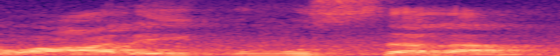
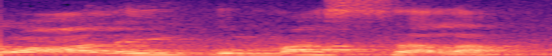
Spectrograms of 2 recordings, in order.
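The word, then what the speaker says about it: وعليكم السلام: কেউ যদি সালাম তোমাকে দেয় তখন তুমি সালামের উত্তর নিবা ওয়া আলাইকুমুসসালাম। অনেকে বলে ওয়া আলাইকুম মাসসালাম, মাসসালাম শব্দ ভুল, ঠিক আছে? ওয়া আলাইকুমুসসালাম বলবা।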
